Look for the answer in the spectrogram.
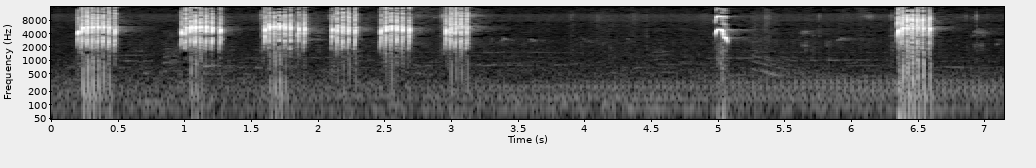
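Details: Javan tesia, a small bird with a sharp voice, calling actively: six short, dry, buzzy rattling bursts in quick succession, a pause, one thin high squeaky note, then another rattle.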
